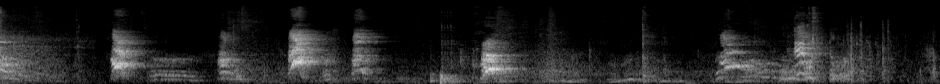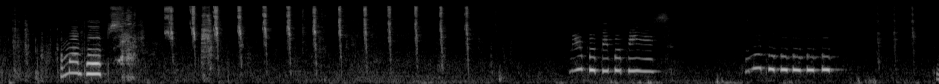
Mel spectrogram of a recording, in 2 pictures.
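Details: Australian Cattle Dog puppies at play: sharp barks and yips early, then a fast run of clicking taps, followed by two whiny, wavering whimpers near the end.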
